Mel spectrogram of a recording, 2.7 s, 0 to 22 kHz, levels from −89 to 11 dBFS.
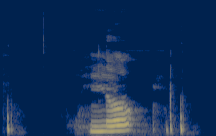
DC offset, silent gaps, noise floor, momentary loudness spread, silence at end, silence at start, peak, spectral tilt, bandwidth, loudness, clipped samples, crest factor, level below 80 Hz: under 0.1%; none; -60 dBFS; 20 LU; 0.4 s; 0.1 s; -6 dBFS; -10 dB/octave; 7.2 kHz; -23 LUFS; under 0.1%; 20 dB; -66 dBFS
